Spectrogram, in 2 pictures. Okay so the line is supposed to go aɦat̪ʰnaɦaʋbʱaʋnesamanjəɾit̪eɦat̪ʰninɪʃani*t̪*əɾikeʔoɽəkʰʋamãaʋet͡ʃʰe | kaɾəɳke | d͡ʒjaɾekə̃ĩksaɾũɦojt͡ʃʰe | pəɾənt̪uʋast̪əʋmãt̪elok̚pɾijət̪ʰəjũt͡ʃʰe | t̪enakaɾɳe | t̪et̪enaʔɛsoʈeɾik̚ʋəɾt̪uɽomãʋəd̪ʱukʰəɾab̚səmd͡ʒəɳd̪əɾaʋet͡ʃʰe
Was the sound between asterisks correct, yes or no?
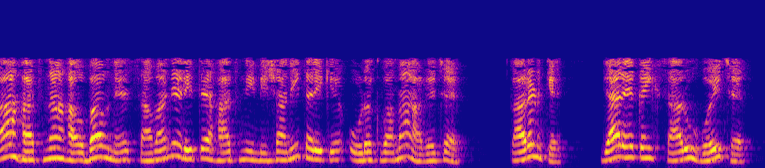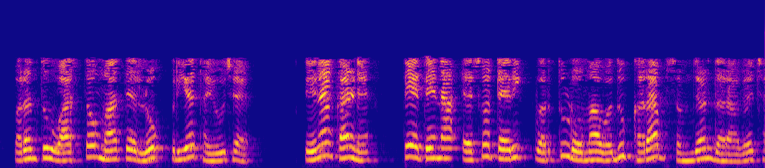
yes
